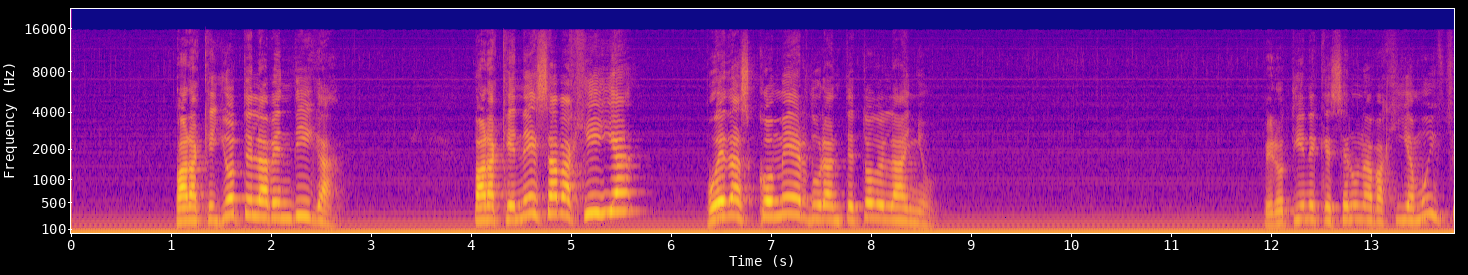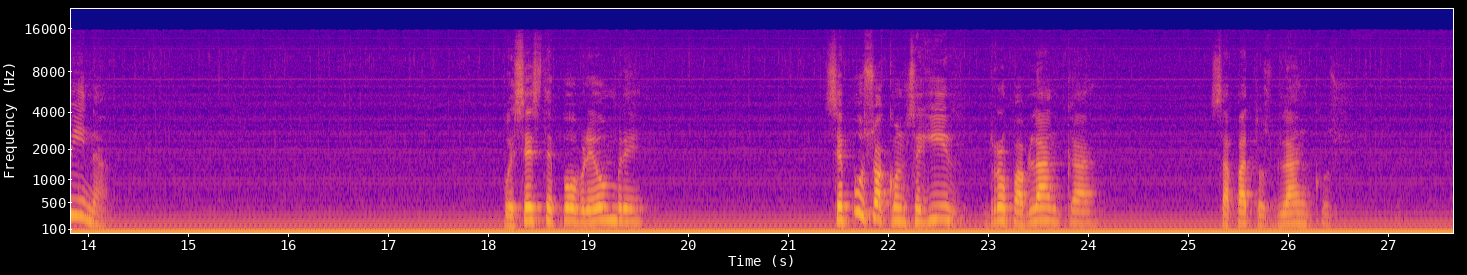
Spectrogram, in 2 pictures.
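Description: An elderly man speaks with animation into a close microphone, pausing between phrases.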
